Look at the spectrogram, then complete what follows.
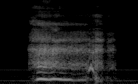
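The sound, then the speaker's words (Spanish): A person voices one long, strained gasping breath, a harsh rasping intake that rises and then trails off, imitating the labored breathing of Jesus on the cross. It is fairly loud, with no talking. “ve a la cruz y escucha a Jesús cómo está respirando”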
